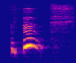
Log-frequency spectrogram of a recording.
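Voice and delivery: loud burst of giggling; giggle. A narrator's reading. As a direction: giggle into the line. Jessie starts to giggle.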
